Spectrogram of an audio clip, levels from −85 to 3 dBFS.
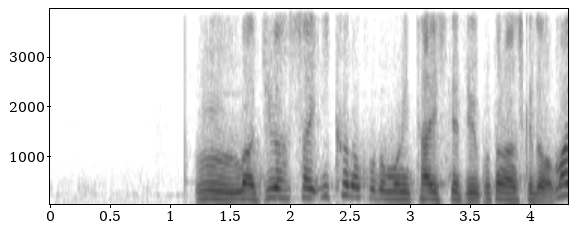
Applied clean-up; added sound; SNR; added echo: neural separator model SepFormer DNS4.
